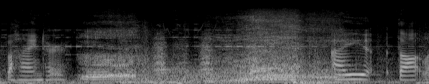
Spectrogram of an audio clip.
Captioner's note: bear growling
